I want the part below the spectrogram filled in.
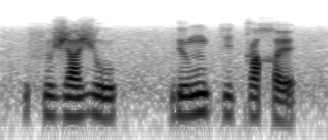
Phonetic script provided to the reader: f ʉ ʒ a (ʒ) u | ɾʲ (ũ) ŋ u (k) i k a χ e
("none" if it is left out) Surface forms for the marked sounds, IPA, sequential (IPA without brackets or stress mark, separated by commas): ʒ, u, k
